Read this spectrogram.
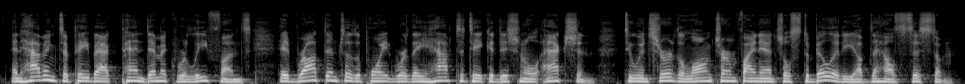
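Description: A man's voice: fairly high pitch, mellow. A man reading a scripted local news and sports bulletin as the newsreader. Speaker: local radio news reader.

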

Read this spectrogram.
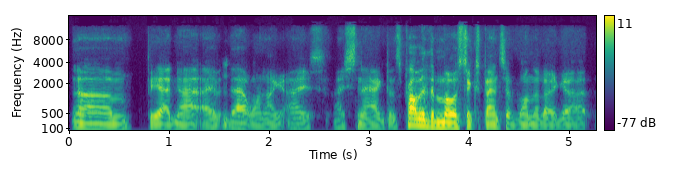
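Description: A man's voice: sits low, fairly even intonation, moderate pace. A man co-hosting a podcast in casual, joking banter. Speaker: podcast co-host.

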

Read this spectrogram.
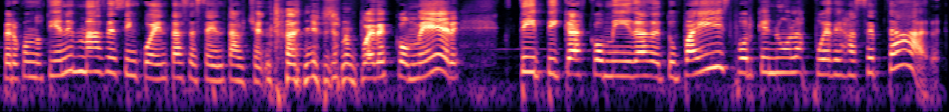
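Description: A woman's voice: a little high, sharp tone. A woman from Cuba in her sixties with a Cuban Spanish accent, giving an informal, opinionated health talk with many hesitations. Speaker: nutrition show host.

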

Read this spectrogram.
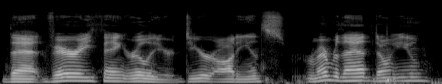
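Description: A man narrating a script table read and bantering casually, with a deadpan, wry manner. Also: medium pitch, a little slow, clean tone.

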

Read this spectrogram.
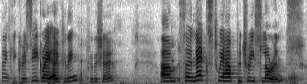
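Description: A woman's voice: extremely high pitch, a little slow, sharp tone. A woman hosting a live literary event and introducing the next reader. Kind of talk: spoken introduction of performers.

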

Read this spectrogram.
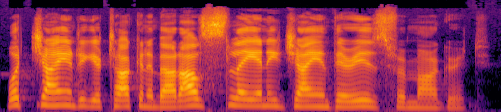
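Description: A woman voicing a brash young man who speaks in a loud, bold, declaiming way. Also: mid-range voice, fairly quick, clear, resonant tone, no echo, clean studio sound, close to an everyday voice. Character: brash brave young man, a would-be hero.

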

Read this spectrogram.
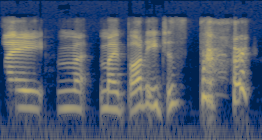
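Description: Brief: playful female co-host, higher voice, dry dull sound. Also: slow, sharp tone, dry recording. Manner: playful, self-deprecating storyteller. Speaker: commentary co-host. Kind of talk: casual group movie commentary.

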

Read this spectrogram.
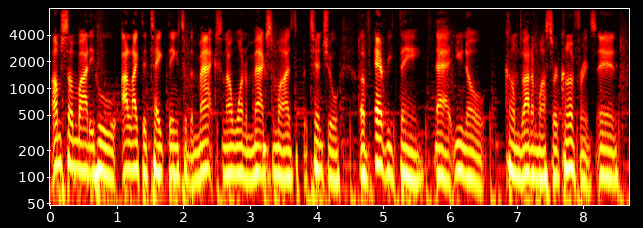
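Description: A man's voice: on the low side, fairly even intonation, brisk, few pauses, fairly bright tone. Slangy Los man, music behind him. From South Central Los Angeles, California. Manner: emphatic, slangy, repeats phrases and checks in with listener. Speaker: guest, music artist. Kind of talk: casual radio interview chat. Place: radio show studio.

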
